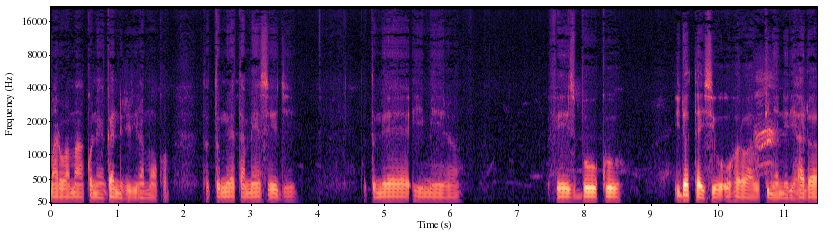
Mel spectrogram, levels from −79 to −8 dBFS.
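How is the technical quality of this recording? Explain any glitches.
The recording has audible degradation throughout: generation loss. For the full length of the speech, the sound is swirly, smeared and hollow, with blurred attacks. This likely comes from repeated lossy re-encoding, around ten passes, consistent with an MP3 chain near 128 kbit/s. Each pass quantises on a shifted frame grid, so noise and spectral holes accumulate.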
